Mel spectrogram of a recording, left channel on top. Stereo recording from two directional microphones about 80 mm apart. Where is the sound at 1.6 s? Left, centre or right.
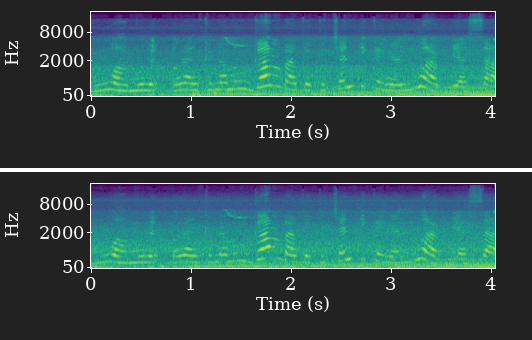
Right.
